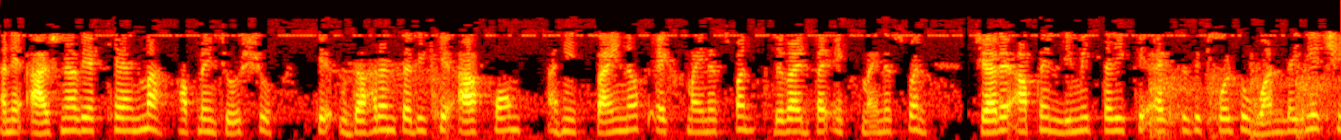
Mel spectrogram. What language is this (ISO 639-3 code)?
guj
